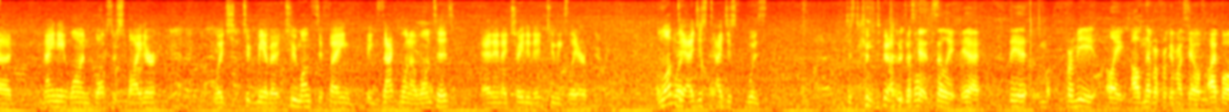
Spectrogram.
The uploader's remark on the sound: Live from Daytona. Sits down outside the Starworks motorsports trailer in the Daytona paddock.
